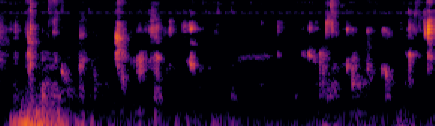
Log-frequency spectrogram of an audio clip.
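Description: Close-miked chewing and wet mouth smacks of a person eating kottu roti by hand, a string of short irregular clicks and smacks. A louder low thud comes within the first second.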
